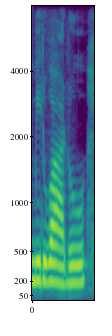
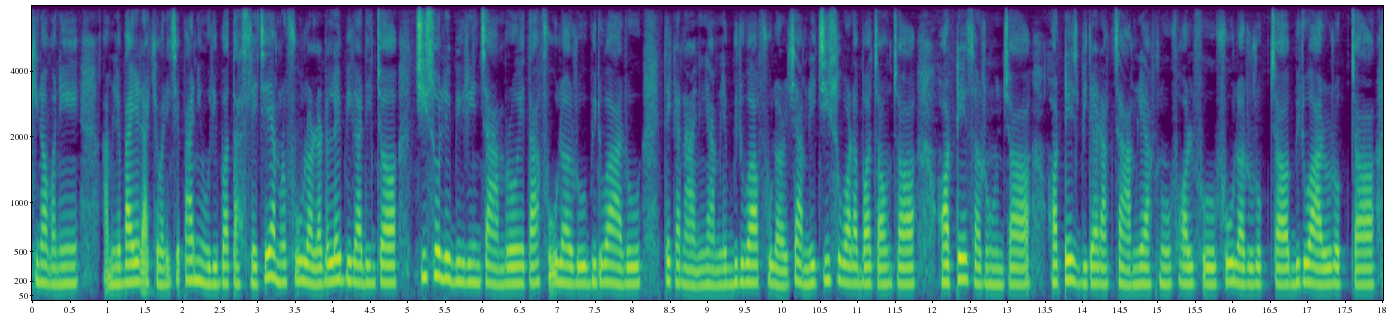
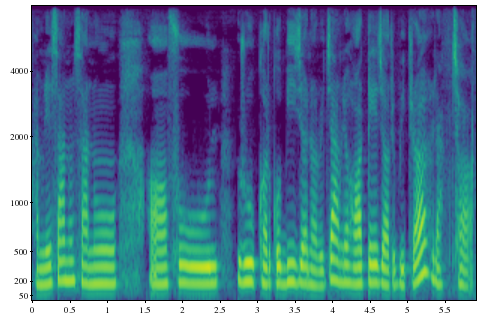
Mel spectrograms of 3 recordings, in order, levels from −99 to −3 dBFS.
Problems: none marked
